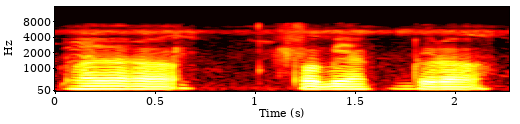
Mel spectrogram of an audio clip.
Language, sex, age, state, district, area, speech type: Odia, male, 30-45, Odisha, Koraput, urban, spontaneous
